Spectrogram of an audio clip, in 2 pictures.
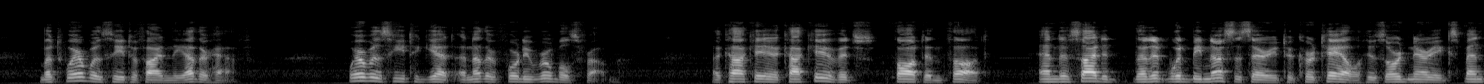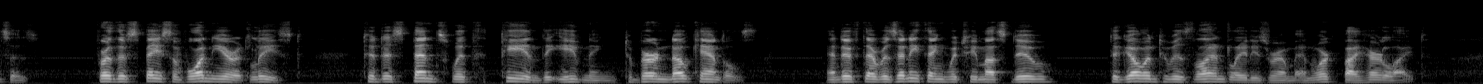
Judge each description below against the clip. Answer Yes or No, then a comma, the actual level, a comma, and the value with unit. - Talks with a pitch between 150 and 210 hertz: No, low, 120 Hz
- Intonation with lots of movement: No, average, 2.7 semitones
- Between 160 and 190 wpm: No, average, 150 wpm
